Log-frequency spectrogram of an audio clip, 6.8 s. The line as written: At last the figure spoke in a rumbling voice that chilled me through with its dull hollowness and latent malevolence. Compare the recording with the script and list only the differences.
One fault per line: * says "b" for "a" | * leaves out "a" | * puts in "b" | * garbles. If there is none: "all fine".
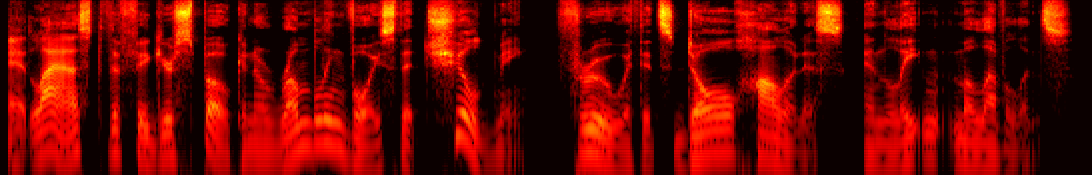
all fine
